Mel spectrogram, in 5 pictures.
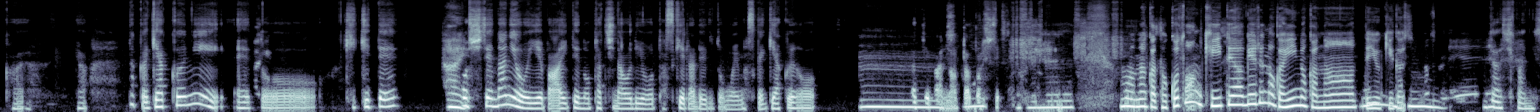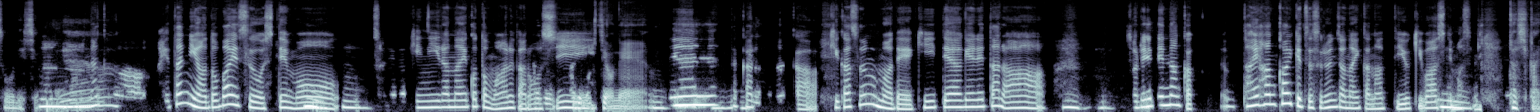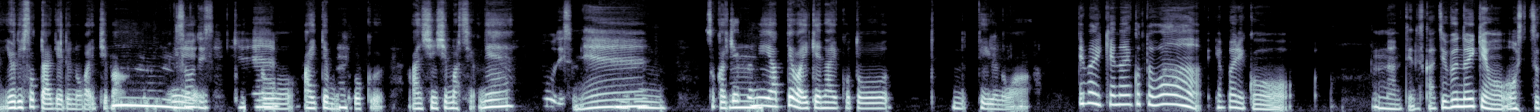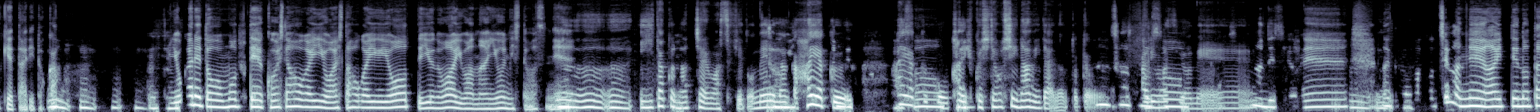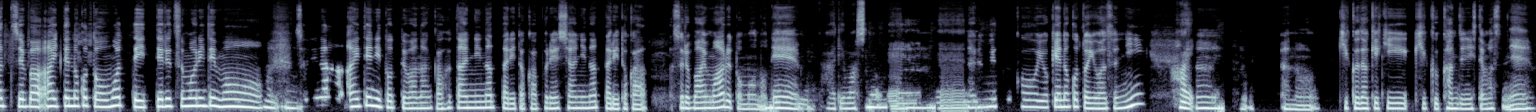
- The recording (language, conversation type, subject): Japanese, podcast, 落ち込んだとき、あなたはどうやって立ち直りますか？
- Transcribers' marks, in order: distorted speech; static; other background noise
